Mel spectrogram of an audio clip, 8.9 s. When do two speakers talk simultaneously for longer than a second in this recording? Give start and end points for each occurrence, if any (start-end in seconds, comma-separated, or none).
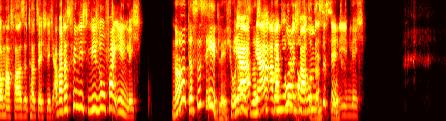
4.7-6.8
